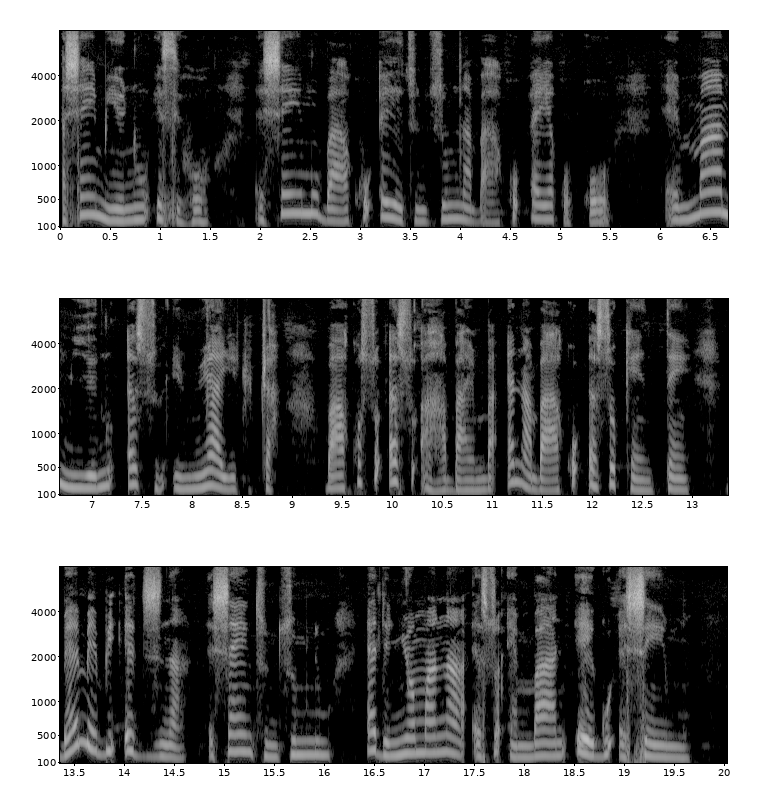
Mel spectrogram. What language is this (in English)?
Akan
